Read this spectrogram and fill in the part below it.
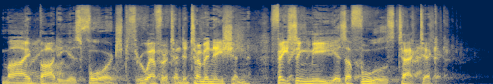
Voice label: kill streak, voicepack; Smite; atlas

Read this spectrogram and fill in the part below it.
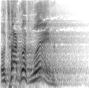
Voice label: vox attack; smite; raijin; voicepack

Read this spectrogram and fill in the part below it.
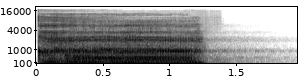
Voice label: seriously rage; chaac

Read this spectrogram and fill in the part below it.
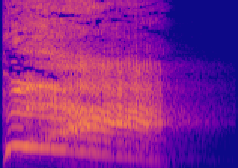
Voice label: battlecry, voice; smite; voicepack; ymir

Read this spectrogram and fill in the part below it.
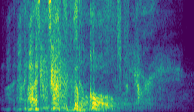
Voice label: vox attack; smite; izanami

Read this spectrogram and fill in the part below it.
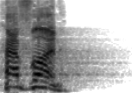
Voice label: vox emote; smite; ra; voicepack

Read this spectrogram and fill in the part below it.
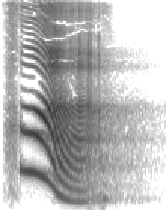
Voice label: thinking; smite; nemesis

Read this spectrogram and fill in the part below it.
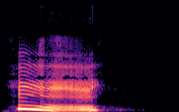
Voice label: thinking; smite; artemis

